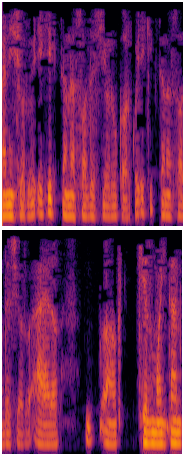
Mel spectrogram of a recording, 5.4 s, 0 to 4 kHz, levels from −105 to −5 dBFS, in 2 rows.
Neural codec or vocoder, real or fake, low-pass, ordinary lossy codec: none; real; 3.6 kHz; MP3, 16 kbps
